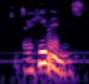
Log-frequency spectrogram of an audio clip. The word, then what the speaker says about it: regímenes: Regímenes, antepenúltima sílaba.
